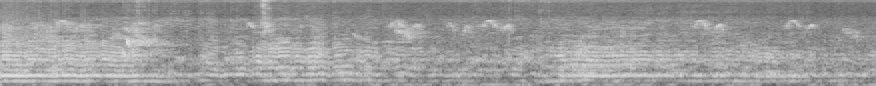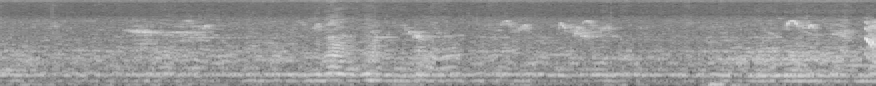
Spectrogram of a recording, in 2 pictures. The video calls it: So brutzit abelles - Bees sound - Bees buzzing sound effect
